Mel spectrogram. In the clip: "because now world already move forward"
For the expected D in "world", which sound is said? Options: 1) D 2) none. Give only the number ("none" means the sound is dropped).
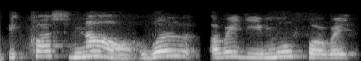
2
